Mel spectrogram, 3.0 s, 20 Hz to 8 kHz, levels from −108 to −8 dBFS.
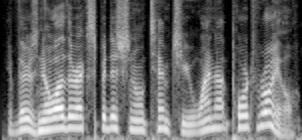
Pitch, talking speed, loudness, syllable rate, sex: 165 Hz, 220 wpm, -19 LUFS, 5.5 syllables/s, male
